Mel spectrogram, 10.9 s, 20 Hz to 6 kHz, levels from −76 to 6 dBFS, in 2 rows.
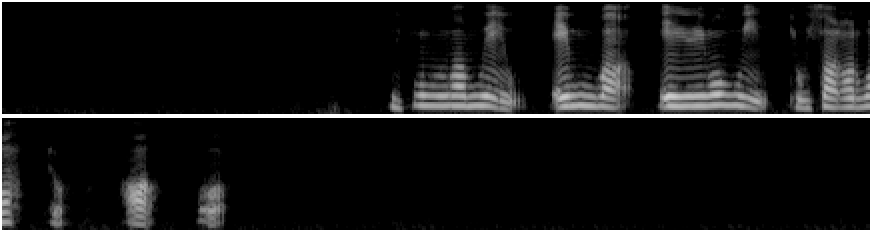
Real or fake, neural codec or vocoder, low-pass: fake; autoencoder, 44.1 kHz, a latent of 192 numbers a frame, MeloTTS; 5.4 kHz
